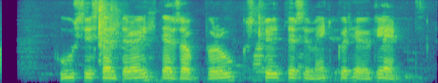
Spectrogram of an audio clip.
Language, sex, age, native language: Icelandic, male, 13, Icelandic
